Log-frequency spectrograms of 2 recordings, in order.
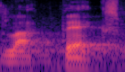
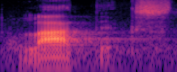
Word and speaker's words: látex: x no final látex muita gente diz latex mas não é latex é látex não é e que termine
